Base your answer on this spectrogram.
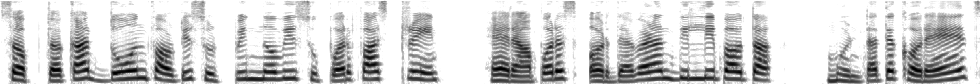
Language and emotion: Goan Konkani, surprised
